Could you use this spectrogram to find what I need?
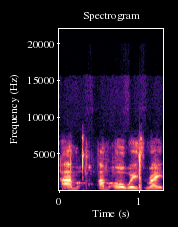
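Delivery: ordinary delivery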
